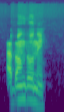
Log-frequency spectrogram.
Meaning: first-person singular past historic of abandonner
- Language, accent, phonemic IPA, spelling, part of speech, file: French, France, /a.bɑ̃.dɔ.ne/, abandonnai, verb, LL-Q150 (fra)-abandonnai.wav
